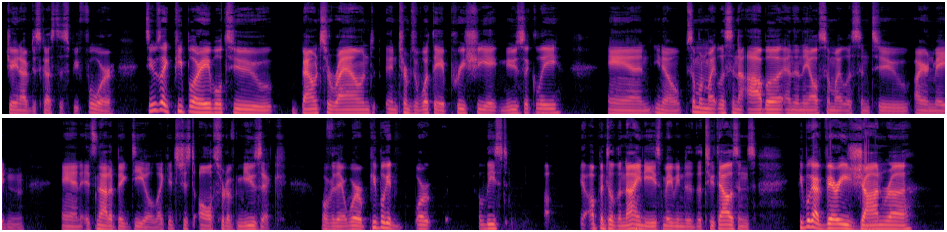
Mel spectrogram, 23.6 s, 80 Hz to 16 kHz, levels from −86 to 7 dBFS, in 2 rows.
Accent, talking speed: American, 190 wpm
